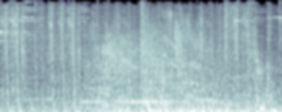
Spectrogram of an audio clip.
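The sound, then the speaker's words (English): Rapid bursts of automatic gunfire from a rear-facing machine gun at the open ramp of a helicopter rattle over a dense, rumbling roar of battle noise, loud and continuous for the whole stretch. “Rodriguez dives for the rear-facing machine gun by the open ramp”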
